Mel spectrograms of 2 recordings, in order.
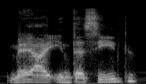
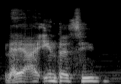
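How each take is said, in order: First: It is spoken with a French accent. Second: It is spoken with no French accent.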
